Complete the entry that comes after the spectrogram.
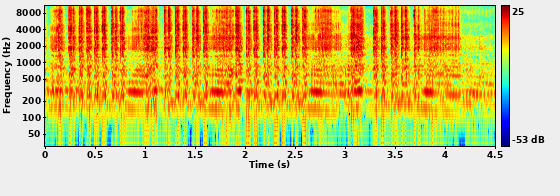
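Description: Honda four-cylinder engine revved hard and held high, a loud rapid stutter that drops away near the end.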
